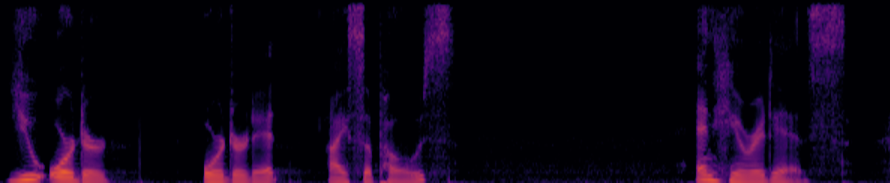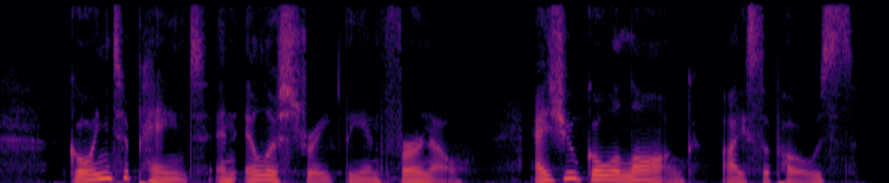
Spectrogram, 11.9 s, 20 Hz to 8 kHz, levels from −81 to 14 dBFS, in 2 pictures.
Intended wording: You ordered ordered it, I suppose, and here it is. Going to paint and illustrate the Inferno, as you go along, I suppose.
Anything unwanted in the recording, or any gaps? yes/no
no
